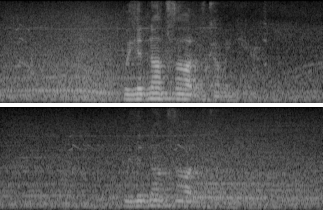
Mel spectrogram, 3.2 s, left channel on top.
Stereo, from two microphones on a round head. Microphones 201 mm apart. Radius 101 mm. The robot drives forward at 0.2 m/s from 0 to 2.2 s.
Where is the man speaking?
55° left (ahead or behind), 0.6 m; by 2.7 s 45° left (ahead or behind), 0.7 m.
